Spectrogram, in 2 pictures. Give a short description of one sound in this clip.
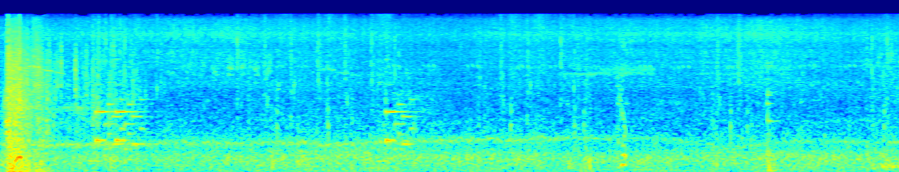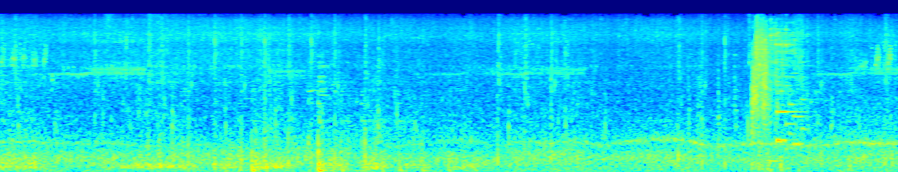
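A short bright chime rings now and then.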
